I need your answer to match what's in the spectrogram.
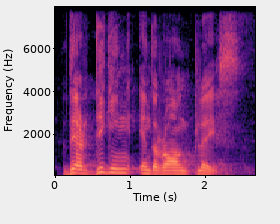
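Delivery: British-flavoured, put-on Egyptian accent. A speaker shows group two the line they will say, in a fake Egyptian accent. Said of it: "whatever accent I just tried to emulate there".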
